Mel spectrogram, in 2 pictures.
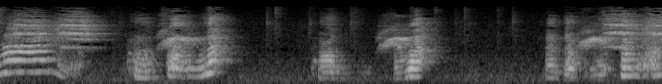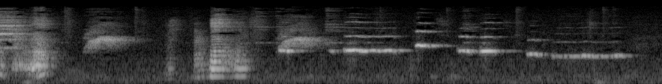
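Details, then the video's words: Pet Solomons corella chattering before its pumpkin, mixing speech-like phrases with harsh squawks, then whistling a falling run of clear notes, off-key song imitation from its recent Happy Birthday craze. "ソロモンオウムたろちゃん カボチャを待ってる間のひとり言"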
